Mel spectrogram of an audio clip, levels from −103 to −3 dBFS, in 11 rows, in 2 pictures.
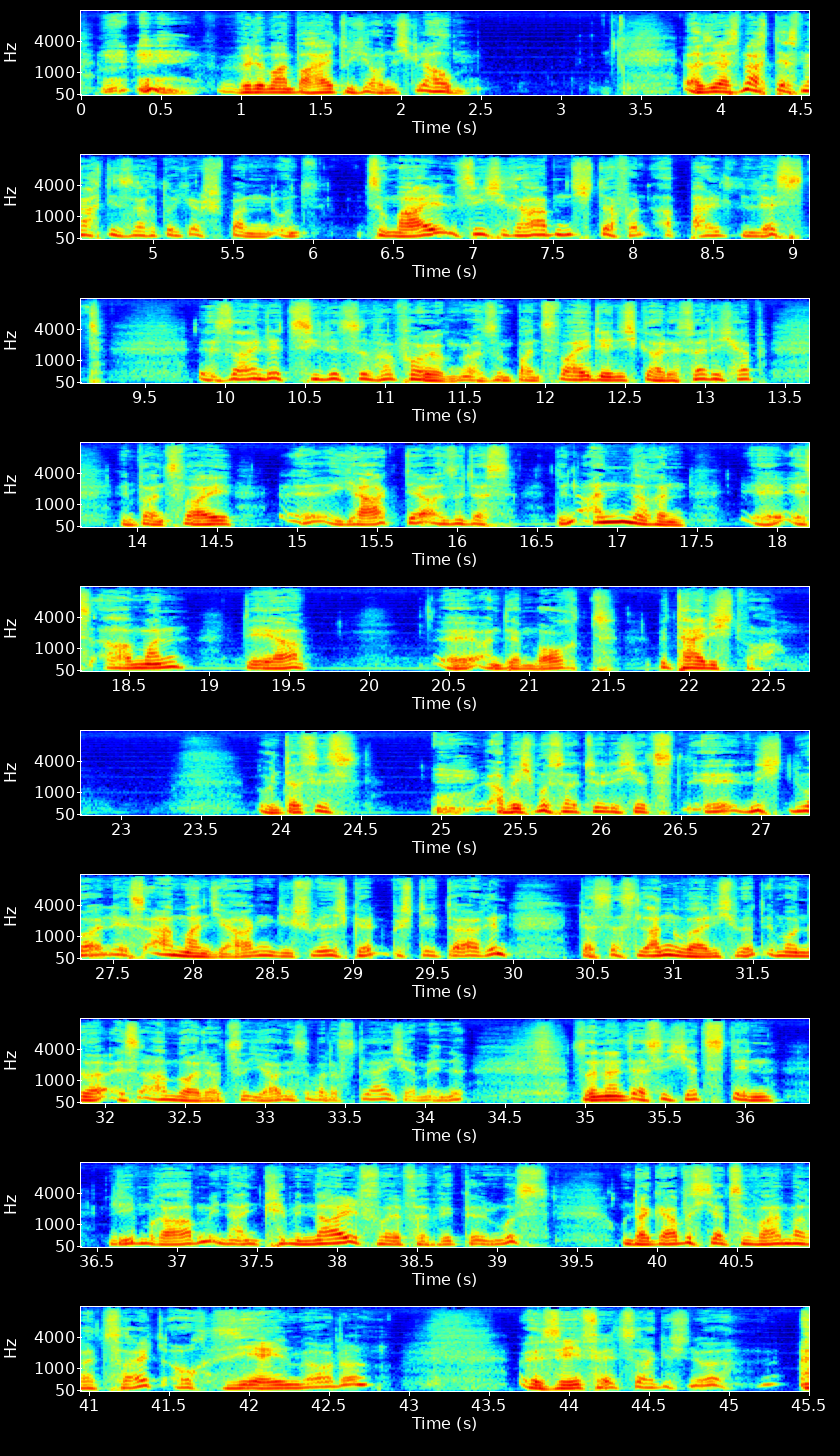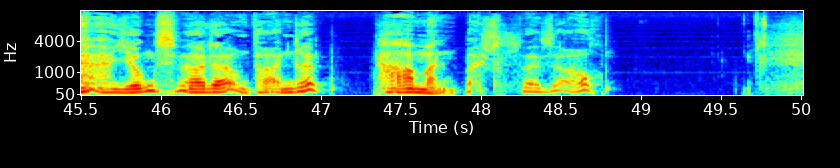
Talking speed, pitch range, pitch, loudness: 150 wpm, 140-190 Hz, 160 Hz, -20 LUFS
